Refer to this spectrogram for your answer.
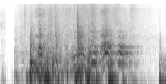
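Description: A family's two dogs bark and yip in a loud, overlapping burst lasting about two seconds, the calls jumbled together with some higher whining notes, then falling quiet abruptly.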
